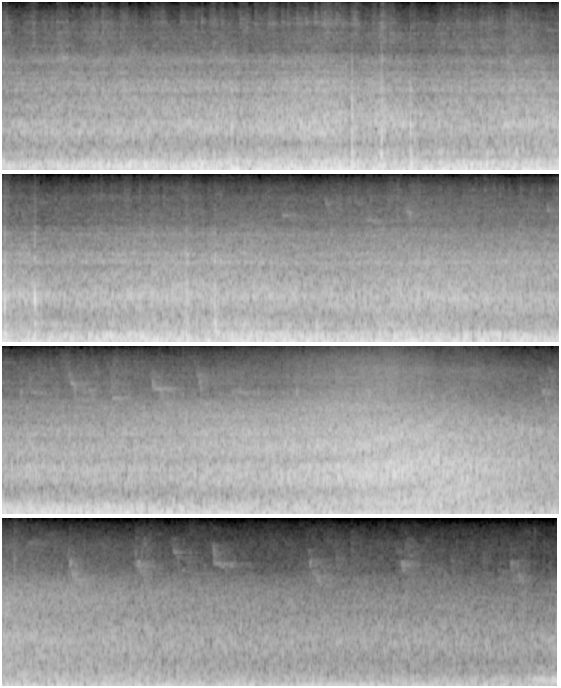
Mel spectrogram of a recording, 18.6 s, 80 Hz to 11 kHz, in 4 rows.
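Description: CAF Urbos 3 low-floor tram running past on street tracks: a low rumble of wheels and running gear, swelling to a hissing peak as it passes about twelve seconds in, then fading as it pulls away.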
